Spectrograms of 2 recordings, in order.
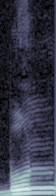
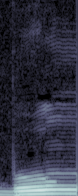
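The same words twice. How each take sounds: First: বুন with a clear short final n; plain n ending. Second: বুং with a long nasal hum at the end; hidden nun. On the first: Teacher giving the ordinary form, বুন ending in plain n. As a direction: close বুন crisply on n. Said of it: "বুন উচ্চারণ হয়". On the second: Teacher showing the concealed nun, বুং ending in held ng. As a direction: hold the ng of বুং. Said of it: "উচ্চারণ করতে হবে". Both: Shown as a demonstration.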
